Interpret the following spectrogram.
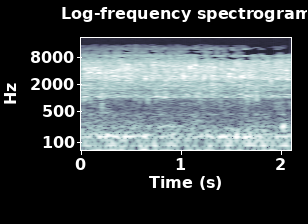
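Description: Battered redfish frying in hot oil: a steady sizzle, with a low hum under it.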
